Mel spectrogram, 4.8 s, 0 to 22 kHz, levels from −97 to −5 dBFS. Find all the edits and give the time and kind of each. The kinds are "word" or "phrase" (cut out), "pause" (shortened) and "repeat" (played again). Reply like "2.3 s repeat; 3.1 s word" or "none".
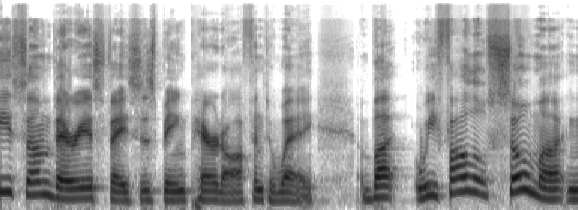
2.2 s word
